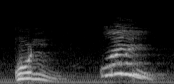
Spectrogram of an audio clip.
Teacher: قاف کو پر پڑھیے اور لام کو باریک۔ قل، قل، کیونکہ آپ نے ذرا بھی اگر قاف کو باریک کر دیا تو معنی بدل جائیں گے۔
